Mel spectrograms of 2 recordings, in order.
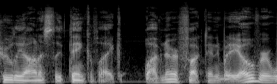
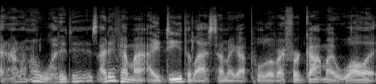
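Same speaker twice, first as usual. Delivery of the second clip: ordinary talk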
